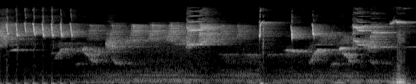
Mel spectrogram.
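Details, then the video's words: Chestnut-tailed starling (jalak rio rio) lure song: a run of quick sharp chips, then harsh buzzy squawking phrases and loud scratchy notes, recorded close. "Ternyata ini Pancingan Jalak RIO RIO"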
